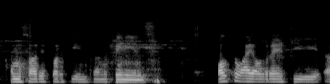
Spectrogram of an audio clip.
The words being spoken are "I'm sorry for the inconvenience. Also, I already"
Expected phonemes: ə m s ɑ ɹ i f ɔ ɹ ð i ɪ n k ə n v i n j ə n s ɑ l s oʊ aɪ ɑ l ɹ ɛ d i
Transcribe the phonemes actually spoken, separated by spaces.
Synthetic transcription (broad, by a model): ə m s ɑ ɹ i f ɔ ɹ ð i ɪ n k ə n p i n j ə n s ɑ l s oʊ aɪ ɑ l ɹ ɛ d i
